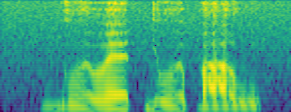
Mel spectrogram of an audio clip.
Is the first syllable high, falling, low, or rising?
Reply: low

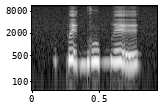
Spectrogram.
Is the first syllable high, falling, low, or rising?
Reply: falling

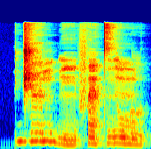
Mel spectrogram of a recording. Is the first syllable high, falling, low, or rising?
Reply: high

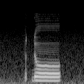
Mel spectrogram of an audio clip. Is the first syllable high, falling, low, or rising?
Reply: high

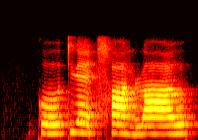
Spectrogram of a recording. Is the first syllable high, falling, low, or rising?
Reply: rising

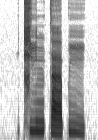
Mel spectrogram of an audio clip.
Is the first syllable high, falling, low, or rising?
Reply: high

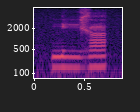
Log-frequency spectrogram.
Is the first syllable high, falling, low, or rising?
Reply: low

